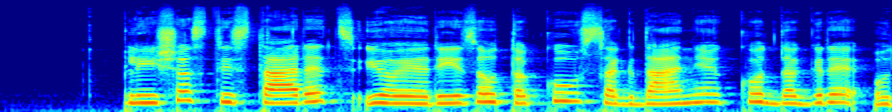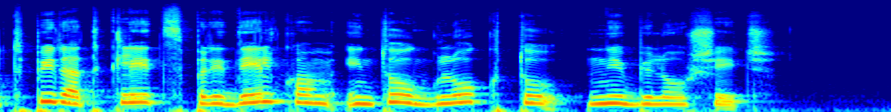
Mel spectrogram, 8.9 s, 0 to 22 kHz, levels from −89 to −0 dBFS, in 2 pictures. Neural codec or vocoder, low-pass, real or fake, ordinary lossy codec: none; 19.8 kHz; real; none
